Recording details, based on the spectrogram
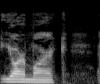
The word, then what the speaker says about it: Yormark: mispronouncing his name. It's Brett Yormark.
